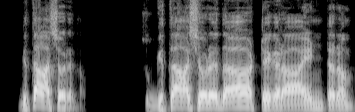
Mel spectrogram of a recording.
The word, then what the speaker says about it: Getachew Reda: People say you pronounce Getachew Reda's name wrong. His name's pronunciation is Getachew Reda.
